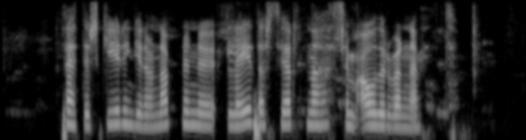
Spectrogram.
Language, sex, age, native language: Icelandic, female, 18-19, Icelandic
